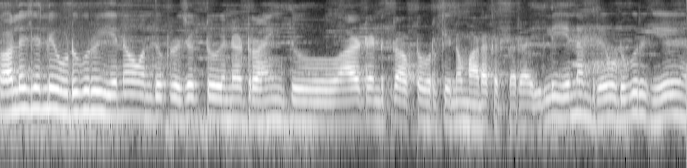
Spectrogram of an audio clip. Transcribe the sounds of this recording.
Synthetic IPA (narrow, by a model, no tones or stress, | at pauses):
kaːleːd͡ʒɐlːiuɽuɡuɾueːnoːond̪upɾɐd͡ʒek̚ʈuenːoːɖɾaːjiŋɡid̪uaːɾʈɐɳɖkɾaːp̚ʰʈɐʋɐɾkeːnːoːmaːɽaːkɐt̪ːaːɾɐilːieːnɐnd̪ɾe̞uɽuɡuɾiɡe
